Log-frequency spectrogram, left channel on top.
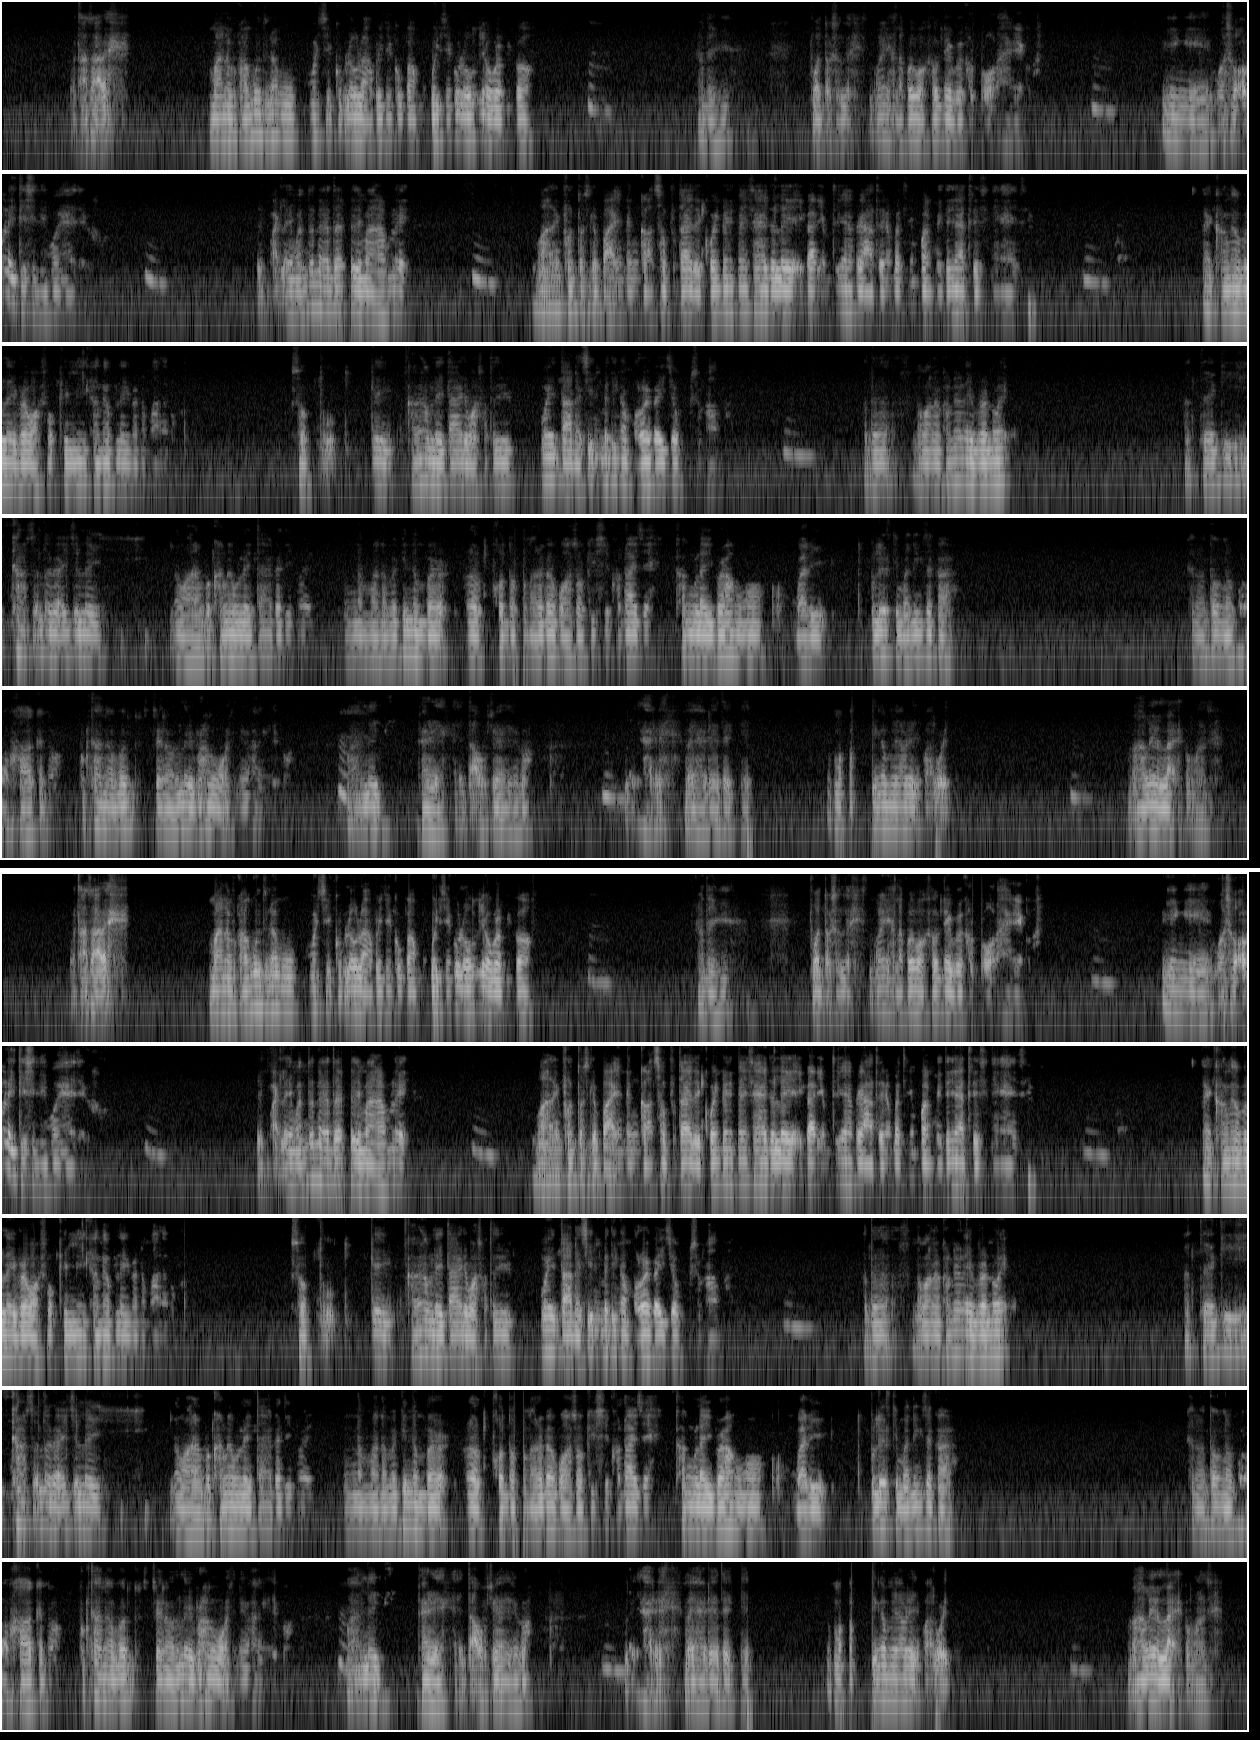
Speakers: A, on the right (about 65°); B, on the left (about 20°).
A: ꯃꯊꯥ ꯁꯥꯔꯦ ꯃꯥꯟꯅꯕ ꯀꯥꯡꯕꯨꯗꯨꯅ ꯑꯃꯨꯛ ꯃꯣꯏ ꯆꯦꯡ ꯀꯨꯞ ꯂꯧ ꯂꯥꯛꯄꯩ ꯆꯦꯡ ꯀꯨꯞ ꯀꯥꯡꯕꯨ ꯃꯣꯏꯗꯤ ꯆꯦꯡ ꯀꯨꯞ ꯂꯧ ꯂꯩꯍꯧꯔꯝꯅꯤꯀꯣ
B: ꯑꯥ
A: ꯑꯗꯒꯤ ꯐꯣꯟ ꯇꯧꯁꯜꯂꯛꯦ ꯃꯣꯏ ꯍꯜꯂꯛꯄꯩ ꯋꯥꯛꯁꯣꯞ ꯂꯩꯕ꯭ꯔꯣ ꯈꯣꯠꯄ꯭ꯔꯣ ꯍꯥꯏꯔꯦꯀꯣ
B: ꯎꯝ
A: ꯌꯦꯡꯉꯦ ꯋꯥꯁꯣꯛꯞ ꯑꯝ ꯂꯩꯇꯦ ꯁꯤꯅꯤ ꯃꯣꯏ ꯍꯥꯏꯁꯤꯀꯣ
B: ꯎꯝ
A: ꯎꯄꯥꯏ ꯂꯩꯃꯟꯗꯅ ꯑꯗꯩ ꯏꯃꯥꯟꯅꯕ ꯑꯃ ꯂꯩ
B: ꯎꯝ
A: ꯃꯥꯅ ꯐꯣꯟ ꯇꯧꯁꯤꯒꯦ ꯄꯥꯏ ꯑꯩ ꯅꯪꯒ ꯀꯗꯥꯏ ꯂꯩ ꯑꯈꯣꯏ ꯅꯣꯏ ꯁ꯭ꯋꯥꯏꯗ ꯂꯩ ꯒꯥꯔꯤ ꯑꯝꯇ ꯌꯥꯗ꯭ꯔꯦ ꯃꯇꯦꯡ ꯄꯥꯡꯕꯤꯗ ꯌꯥꯗ꯭ꯔꯦ ꯁꯤꯅꯤ ꯑꯩꯅ ꯍꯥꯏꯁꯦ
B: ꯎꯝ
A: ꯑꯩ ꯈꯪꯅꯕ ꯂꯩꯕ꯭ꯔꯥ ꯋꯥꯛꯁꯣꯞꯀꯤ ꯃꯤ ꯈꯪꯅꯕ ꯂꯩꯕ꯭ꯔ ꯅꯃꯥꯟꯅꯕ ꯁꯣꯞꯇꯨ ꯈꯪꯅꯕ ꯂꯩꯇꯥꯥꯔꯗꯤ ꯋꯥꯛꯁꯣꯞꯇꯨꯒꯤ ꯃꯣꯏ ꯇꯥꯟꯅ ꯆꯦꯟꯕꯗꯤ ꯉꯝꯃꯔꯣꯏꯕ ꯑꯩꯁꯨ <unintelligible>
B: ꯎꯝ
A: ꯑꯗꯥ ꯅꯃꯥꯟꯅ ꯈꯪꯅ ꯂꯩꯕ꯭ꯔꯥ ꯅꯣꯏ ꯑꯗꯥꯒꯤ ꯈꯔ ꯆꯠꯂꯒ ꯑꯩꯁꯦ ꯂꯩ ꯅꯨꯃꯥꯟꯅꯕ ꯈꯪꯅꯕ ꯂꯩꯇꯥꯥꯔꯒꯗꯤ ꯅꯣꯏ ꯅꯃꯥꯟꯅꯕꯒꯤ ꯅꯝꯕꯔ ꯐꯣꯟ ꯇꯧꯅꯔꯒ ꯀꯣ ꯋꯥꯛꯁꯣꯞꯀꯤ ꯁꯤ ꯈꯨꯠꯂꯥꯏꯖꯦ ꯈꯪ ꯂꯩꯕ꯭ꯔꯥ ꯍꯪꯉꯣ ꯒꯥꯔꯤ ꯕꯨꯂꯦꯠꯀꯤ ꯃꯅꯤꯡ ꯆꯀꯥ ꯀꯩꯅꯣ ꯇꯧꯅꯕ ꯍꯥ ꯀꯩꯅꯣ ꯄꯨꯛꯊꯅꯕ ꯀꯩꯅꯣꯗꯨ ꯂꯩꯕ꯭ꯔꯥ ꯍꯪꯉꯛꯑꯣ ꯁꯤꯅꯦꯕ ꯑꯩꯅ ꯍꯪꯉꯤꯁꯦꯀꯣ
B: ꯑꯥ
A: ꯃꯥ ꯂꯩ ꯀꯔꯤ ꯏꯇꯥꯎ <unintelligible>
B: ꯎꯝ ꯎꯝ
A: ꯂꯩ ꯍꯥꯏꯔꯦ ꯂꯩ ꯍꯥꯏꯔꯦ ꯑꯗꯩꯗꯤ <unintelligible> ꯌꯥꯎꯔꯤ <unintelligible>
B: ꯎꯝ
A: ꯉꯍꯥꯛ ꯂꯩꯔ ꯂꯥꯛꯑꯦꯀꯣ ꯃꯥꯁꯦ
